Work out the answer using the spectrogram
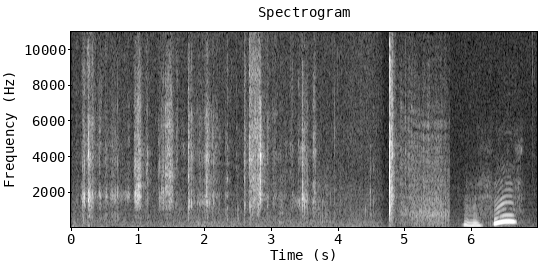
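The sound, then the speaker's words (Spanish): A match struck to light a gas stove for cooking cajeta: one sharp, scratchy strike followed by a short hissing flare, with talk before it and a voice after. “Bueno, ahora voy a encender la cocina de gas que tengo aquí al lado con un fósforo para empezar a hacer la cajeta.”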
